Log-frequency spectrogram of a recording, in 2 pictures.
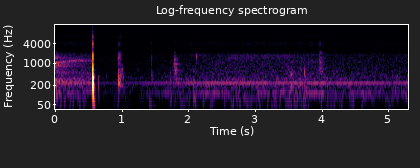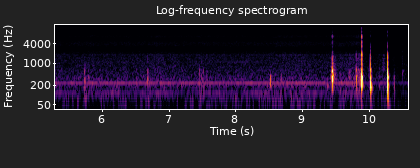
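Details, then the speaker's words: Envirofan Gold Line 36" industrial ceiling fan model 136F, 2012, mounted close to full rafters, running at medium-low on a custom four-speed control: quiet, steady low hum, few handling clicks, no rubbing or wobble; moves good air, runs smoothly. "I'm surprised at just how much air it moves with it being so close to the rafters and the rafters being full of stuff."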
